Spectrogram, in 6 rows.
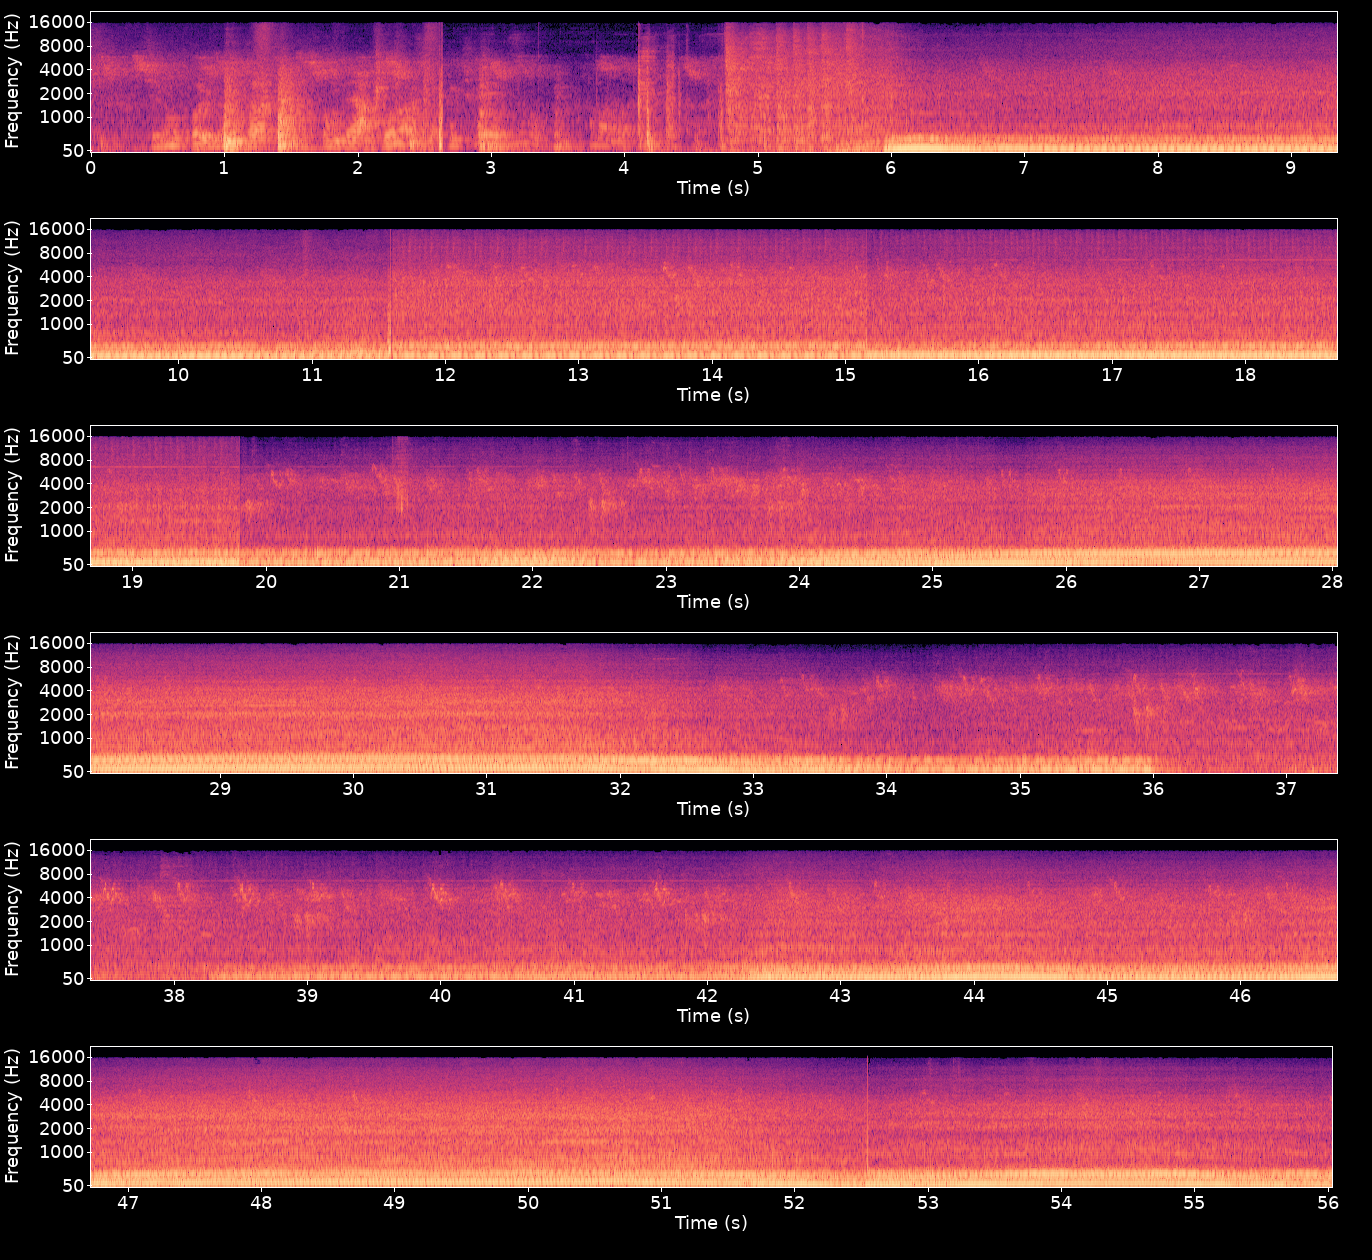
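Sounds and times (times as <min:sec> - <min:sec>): car engine starting: 0:04.4 - 0:36.1, 0:38.2 - 0:56.0
car engine idling: 0:04.8 - 0:26.2, 0:38.2 - 0:43.8
car engine revving: 0:04.8 - 0:36.0, 0:38.4 - 0:56.0.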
